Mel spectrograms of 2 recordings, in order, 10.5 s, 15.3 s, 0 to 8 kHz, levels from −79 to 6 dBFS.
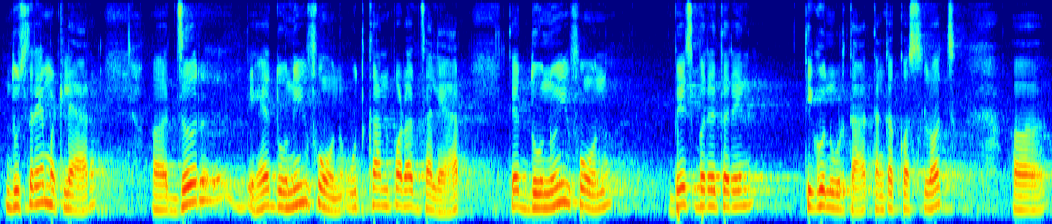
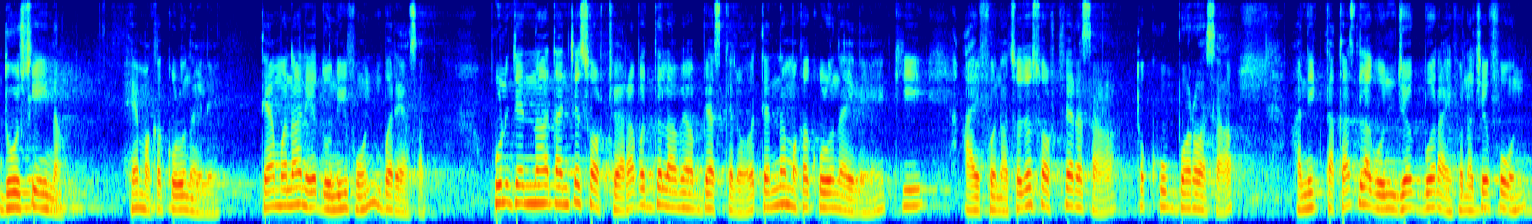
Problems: constant background noise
